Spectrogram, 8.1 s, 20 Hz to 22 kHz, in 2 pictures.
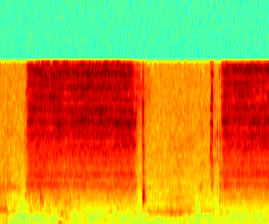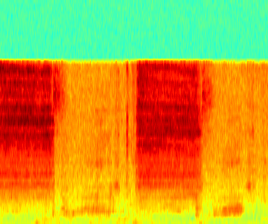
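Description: Council of Vapor Mini Volt 40-watt mod with a low-profile RDA, fired at 40 watts while being drawn on: the atomiser hisses as air is pulled through it and the coil sizzles, in three stretches of a second or two each.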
